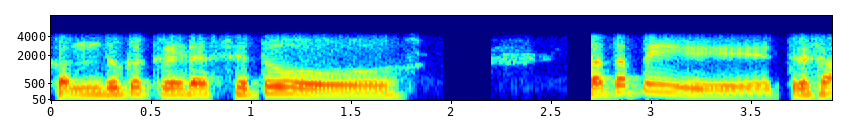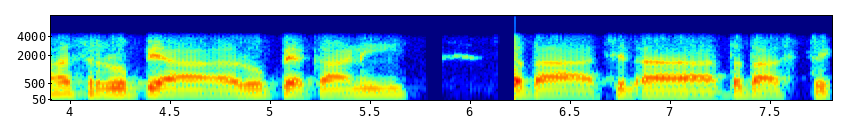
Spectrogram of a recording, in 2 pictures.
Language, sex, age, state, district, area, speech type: Sanskrit, male, 18-30, Andhra Pradesh, Kadapa, urban, conversation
